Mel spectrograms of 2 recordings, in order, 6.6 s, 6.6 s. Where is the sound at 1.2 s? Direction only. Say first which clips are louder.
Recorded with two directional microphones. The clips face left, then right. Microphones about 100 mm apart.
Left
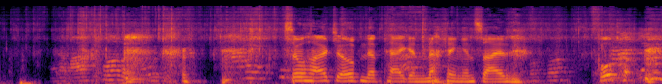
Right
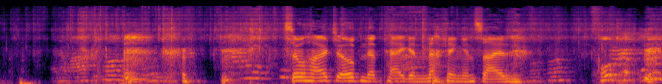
Right 5 dB; 5° left (ahead or behind).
